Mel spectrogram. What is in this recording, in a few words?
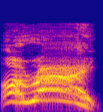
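battlecry, male; survivor; coach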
